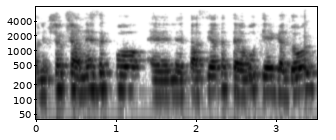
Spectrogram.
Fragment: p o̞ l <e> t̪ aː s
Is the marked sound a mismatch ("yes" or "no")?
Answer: no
